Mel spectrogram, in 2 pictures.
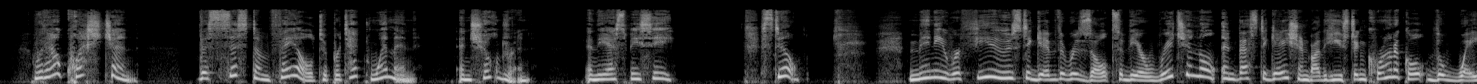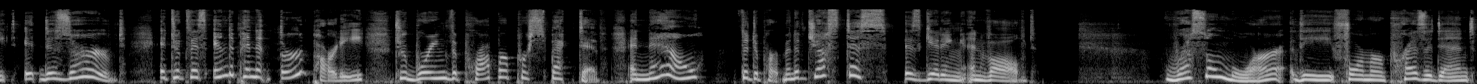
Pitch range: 200-285 Hz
